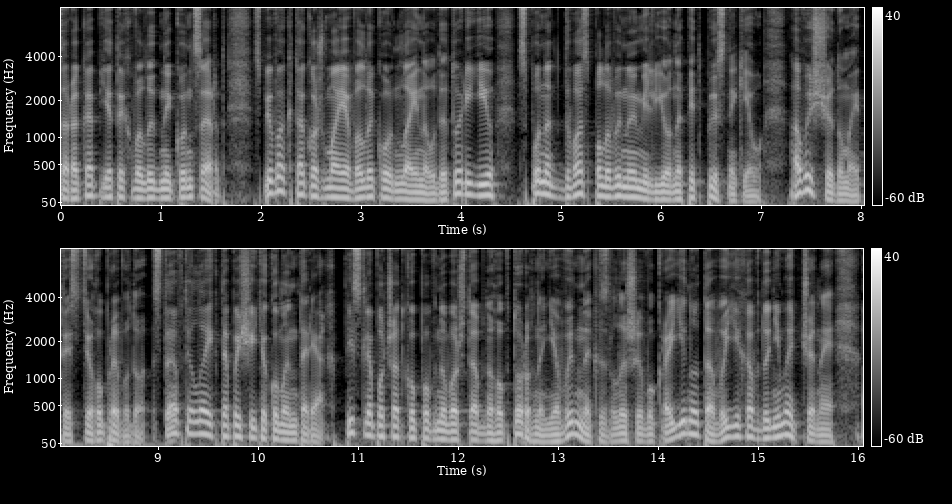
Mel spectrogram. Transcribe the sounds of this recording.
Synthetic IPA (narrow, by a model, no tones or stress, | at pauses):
ɐɾɐkapʲjɐt̪ɪxʋɐlˠɪd̪nɪjkɔnt̪sɛ̰rt̪sʲpʲiʋakt̪akɔʒmajɛʋelˠɪkʊɔnlˠajnɐwd̪ɪt̪ɔɾʲijijʊspɔnɐd̪ːʋaspɔlˠɔʋɪnɔjʊmʲilʲjɔnɐpʲid̪pɪsnɪkʲḭwɐ̰ʋɪʃt͡ʃɔd̪ṵmɐ̰jḛt̪ɛsʲt͡sʲɔɦɔpɾɪʋɔ̰d̪ʊ̰st̪awt̪ɛlˠajkt̪ɐpɪʃitʲʊkɔment̪ɐɾʲʔa̰xpʲisʲlʲɐpɔt͡ʃat̪̚kʊpɔwnɔmɐʃt̪abnɔɦɔwt̪ɔrɦnḛnʲːɐ̰ʋɪnːɪkzɐlˠɪʂɪwʊkɾʔɐjinʊt̪ɐʋɪjixɐwd̪ɔnʲimɛt͡ʃːɪnɪ̰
